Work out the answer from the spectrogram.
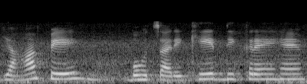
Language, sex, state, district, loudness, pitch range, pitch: Hindi, female, Punjab, Pathankot, -16 LUFS, 215-250 Hz, 240 Hz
